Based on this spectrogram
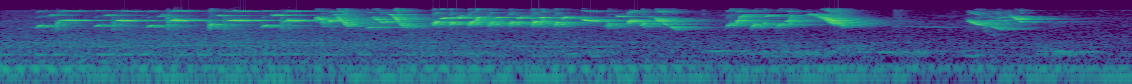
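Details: A six-month-old hybrid finch sings indoors. It gives a fast, dense twittering run of high, buzzy and tinkling notes with short gaps, and a low hum runs beneath.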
